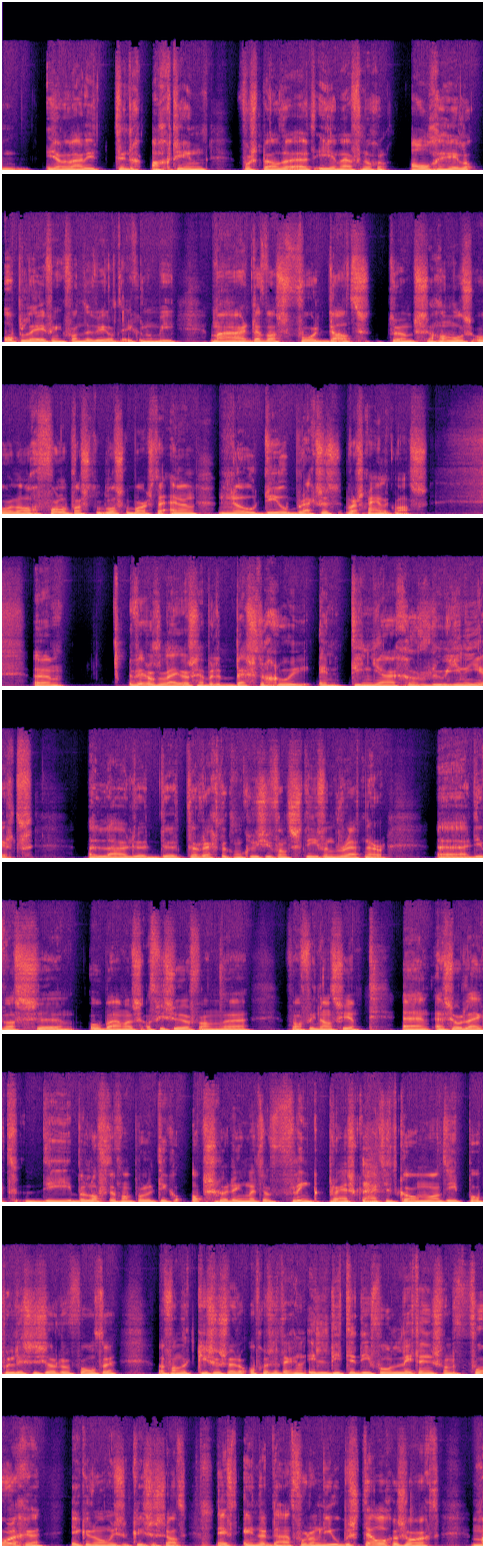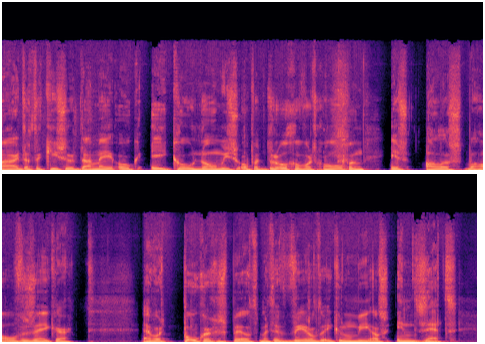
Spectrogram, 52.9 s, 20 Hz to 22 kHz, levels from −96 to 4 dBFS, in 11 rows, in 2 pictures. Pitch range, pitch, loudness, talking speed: 90-120 Hz, 100 Hz, -19 LUFS, 135 wpm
